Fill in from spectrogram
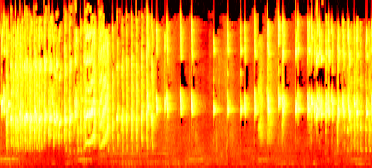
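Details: Numerous lovebirds calling in an aviary, recorded with two external microphones; a steady shrill twittering mass gives way to spaced, piercing chirps and short chattering runs.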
